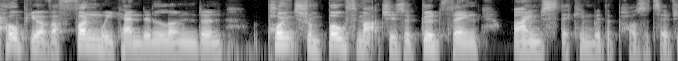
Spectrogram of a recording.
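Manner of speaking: plain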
